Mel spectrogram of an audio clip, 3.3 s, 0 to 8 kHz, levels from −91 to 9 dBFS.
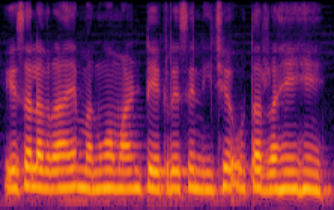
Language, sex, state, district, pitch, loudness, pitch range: Hindi, female, Madhya Pradesh, Bhopal, 215 Hz, -13 LUFS, 205-220 Hz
